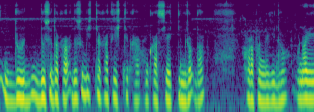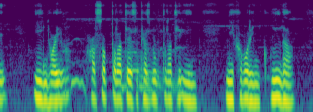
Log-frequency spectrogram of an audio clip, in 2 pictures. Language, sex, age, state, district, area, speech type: Santali, male, 18-30, West Bengal, Uttar Dinajpur, rural, spontaneous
